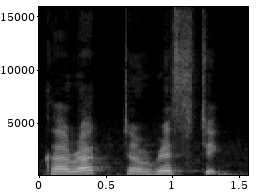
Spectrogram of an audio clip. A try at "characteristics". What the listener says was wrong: Lovely. Don't forget the s on the end. Characteristics.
